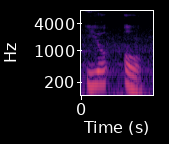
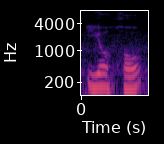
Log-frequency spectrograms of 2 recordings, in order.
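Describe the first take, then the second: First: The h at the start of ho is silent. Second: The h at the start of ho is audible. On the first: The speaker calls it right. "we say io o" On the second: The speaker calls it wrong. "we don't say io ho"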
